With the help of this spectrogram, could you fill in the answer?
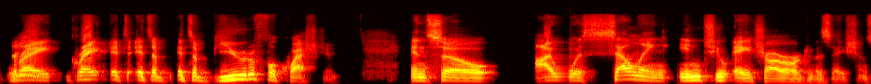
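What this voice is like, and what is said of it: Italian New York accent. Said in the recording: “I can hear this in his New York accent, Italian New York”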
